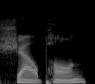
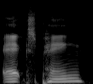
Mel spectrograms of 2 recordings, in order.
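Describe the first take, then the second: First: The name begins with a 'shyow' sound. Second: The name begins with the letter sound 'ex'. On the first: This is the official pronunciation. The speaker calls it right. "I looked up the official pronunciation. Apparently, it is Xiaopeng" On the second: This is how the spelling looks. The speaker calls it wrong. "it looks like Xpeng"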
